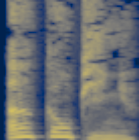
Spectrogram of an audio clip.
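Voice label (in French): "un camping", French; vocabulaire; le lexique des vacances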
